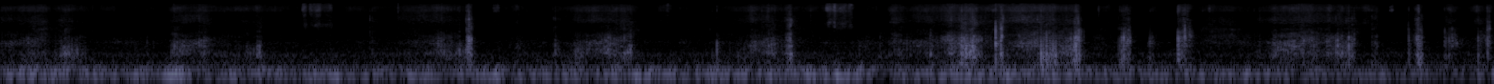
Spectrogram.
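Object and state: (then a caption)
Faux leather wallet being scratched and tapped. Long glittery nails and fingertips scratch and tap across the stitched ridges of a long, flat, closed gray quilted wallet with a pebbled faux-leather surface. Soft, dry scratching runs throughout, broken by about a dozen quiet, sharp taps with short, crisp decays over a faint low hum.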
